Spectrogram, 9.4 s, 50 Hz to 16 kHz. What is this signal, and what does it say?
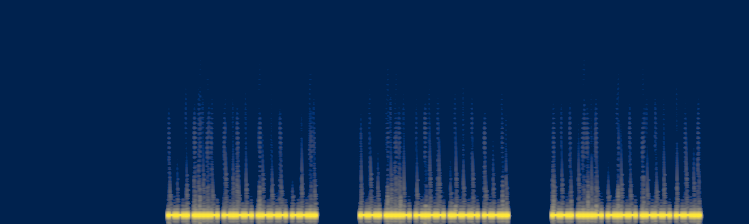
Morse code, heard as a keyed tone, about 46 wpm, 700 Hz. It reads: G4YJZ G4YJZ G4YJZ
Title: DXCC-100 Call Signs - 5 Characters - Repeated 3x - 45wpm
